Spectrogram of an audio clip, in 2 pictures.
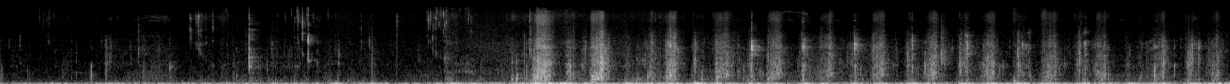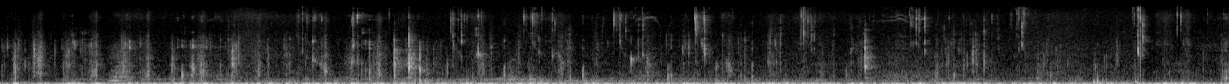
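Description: Close-miked chewing and crunching of chocolate cookies soaked in chocolate milk. The crunching is fairly quiet at first, then becomes a dense run of crisp crunches from about five seconds in.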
